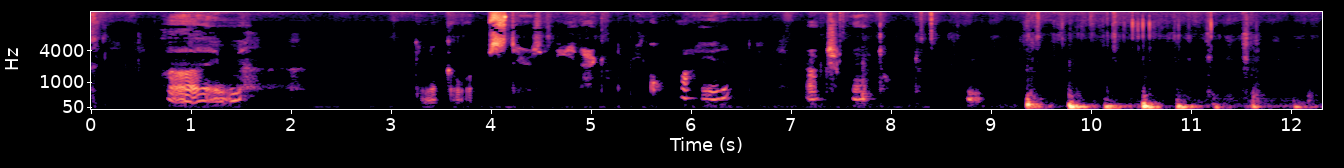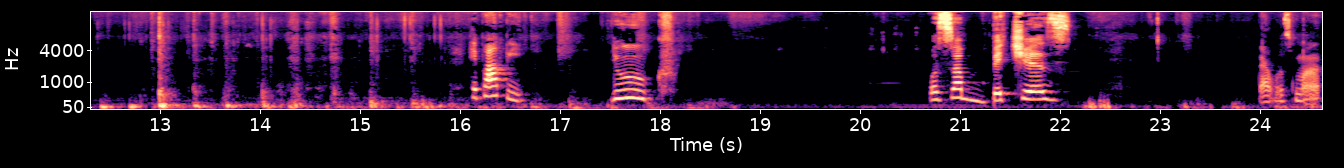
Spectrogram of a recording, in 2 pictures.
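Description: A young girl talks close to a phone microphone, in short bursts.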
